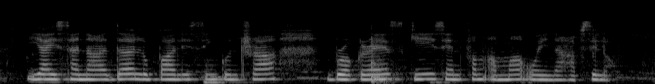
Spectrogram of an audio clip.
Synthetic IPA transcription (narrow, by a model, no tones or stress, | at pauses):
jajsɐnadɐlupalisiŋkuntʰɾabɾoɡɾesɡisenpʰɐmʔɐ̰mɐʔojnɐɦap̚silo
